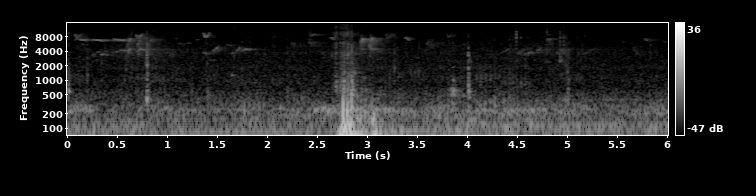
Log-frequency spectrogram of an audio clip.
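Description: Faint clicks and rustling of a great tit at a feeding platform heaped with sunflower seeds, with a few short, high bird chirps. About three seconds in there is one loud, low thump.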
